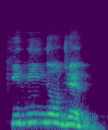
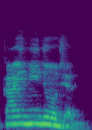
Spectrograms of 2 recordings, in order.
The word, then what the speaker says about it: kininogen: Next one is high molecular weight, kininogen or kininogen. Both the pronunciations are in use.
